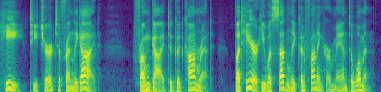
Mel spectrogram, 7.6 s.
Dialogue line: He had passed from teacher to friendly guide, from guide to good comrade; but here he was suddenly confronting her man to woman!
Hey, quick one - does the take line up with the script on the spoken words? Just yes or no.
no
